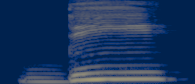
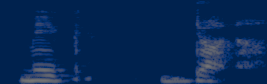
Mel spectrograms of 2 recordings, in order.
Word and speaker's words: McDonagh: Breaker versus JD McDonagh. McDonagh.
